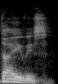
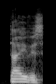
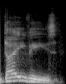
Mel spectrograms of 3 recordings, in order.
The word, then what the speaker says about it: Davies: Paul in Wales Paul it's pronounced Davis Davis and being Welsh you can take that to the bank okay wow man i'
